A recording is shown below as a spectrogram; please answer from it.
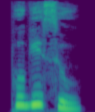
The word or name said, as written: ಪೀಕಿಸು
